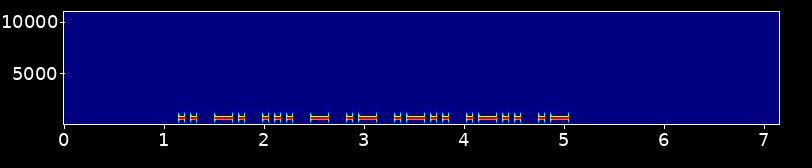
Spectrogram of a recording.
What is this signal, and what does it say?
Morse code, heard as a keyed tone, about 20 wpm, 700 Hz. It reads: INSTALLA
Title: Build A Word - 4 Letters At A Time - 12-Letter Words - 20wpm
